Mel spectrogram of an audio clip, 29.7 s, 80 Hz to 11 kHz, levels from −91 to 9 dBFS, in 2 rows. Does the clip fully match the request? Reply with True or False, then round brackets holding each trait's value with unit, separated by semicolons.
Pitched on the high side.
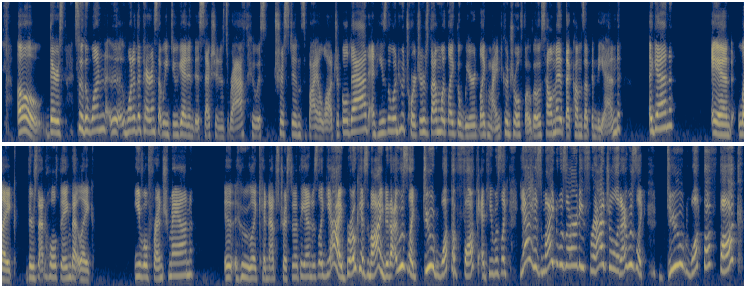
True (255 Hz)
